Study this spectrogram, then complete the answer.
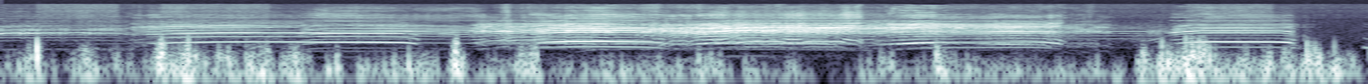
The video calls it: Sounds of Sheep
